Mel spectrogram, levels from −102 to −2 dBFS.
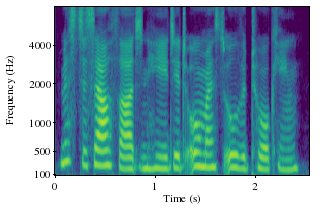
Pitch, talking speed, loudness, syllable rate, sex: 220 Hz, 215 wpm, -20 LUFS, 5.1 syllables/s, female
